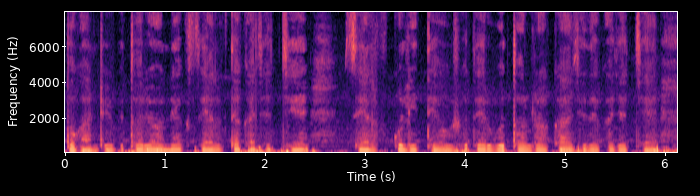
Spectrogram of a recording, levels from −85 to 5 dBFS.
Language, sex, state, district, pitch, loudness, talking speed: Bengali, female, Assam, Hailakandi, 220 Hz, -18 LUFS, 135 wpm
